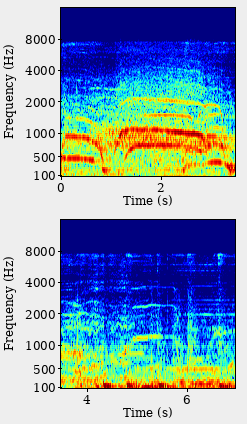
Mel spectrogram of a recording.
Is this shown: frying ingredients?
no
